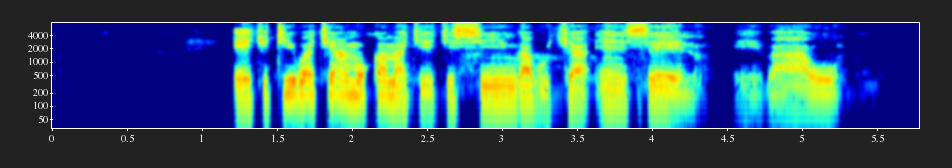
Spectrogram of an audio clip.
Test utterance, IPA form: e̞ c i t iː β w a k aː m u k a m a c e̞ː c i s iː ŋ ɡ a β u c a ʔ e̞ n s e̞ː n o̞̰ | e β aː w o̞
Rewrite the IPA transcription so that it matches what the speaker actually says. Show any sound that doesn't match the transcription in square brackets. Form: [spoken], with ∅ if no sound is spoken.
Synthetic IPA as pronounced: e̞ c i t iː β w a [c] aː m u k a m a c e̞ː c i s iː ŋ ɡ a β u c a ʔ e̞ n s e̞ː n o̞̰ | e β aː w o̞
